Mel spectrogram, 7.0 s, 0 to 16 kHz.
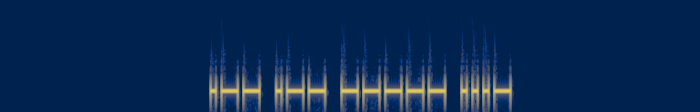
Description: Morse code, heard as a keyed tone, about 21 wpm, 700 Hz. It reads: WW0V
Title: USA Call Signs - 4 Characters - Repeated 3x - 22wpm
